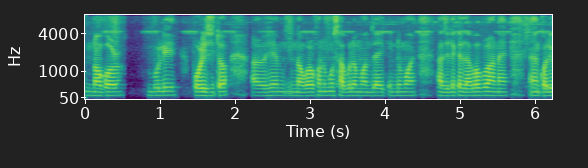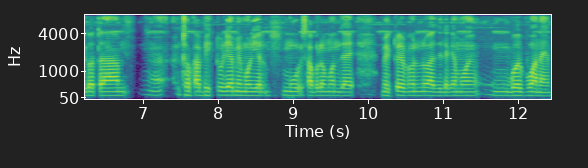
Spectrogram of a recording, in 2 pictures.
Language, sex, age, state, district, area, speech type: Assamese, male, 30-45, Assam, Charaideo, rural, spontaneous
